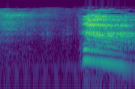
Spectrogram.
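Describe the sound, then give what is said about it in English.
A sailor on the Isle of Pines draws a long, breathy sniff in through the nose, followed by a sudden loud, hissing exhale with a low voiced hum that slowly falls in pitch. “Cut it out, will you? Stop sniffing.”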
